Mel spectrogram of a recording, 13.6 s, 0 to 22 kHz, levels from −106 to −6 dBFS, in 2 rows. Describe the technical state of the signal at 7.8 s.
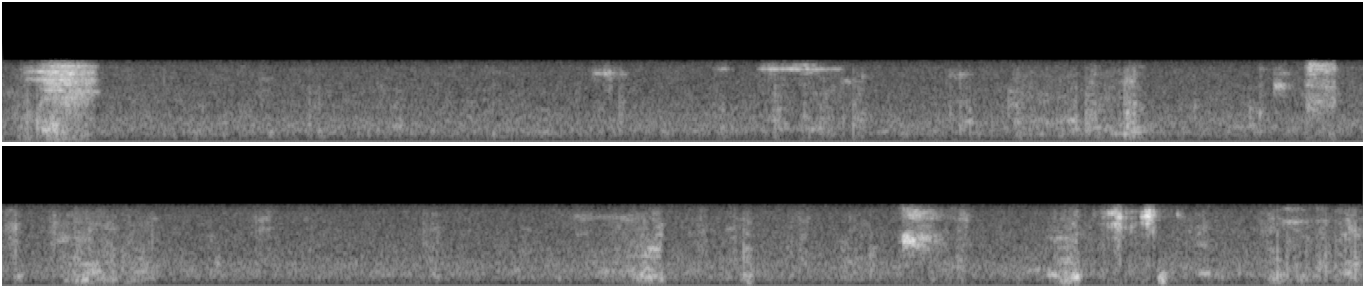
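At 7.8 s the audio is intact, with no fault at that moment, only the narrowband band-limiting of the AMR mobile codec path, which passes nothing above about 3.7 kHz.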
